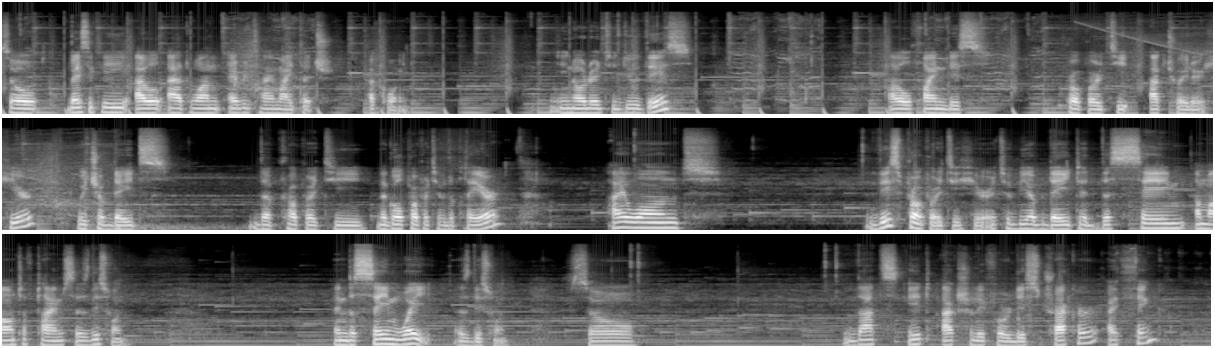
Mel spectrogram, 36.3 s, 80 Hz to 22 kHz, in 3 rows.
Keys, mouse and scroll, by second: 36.2 p.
